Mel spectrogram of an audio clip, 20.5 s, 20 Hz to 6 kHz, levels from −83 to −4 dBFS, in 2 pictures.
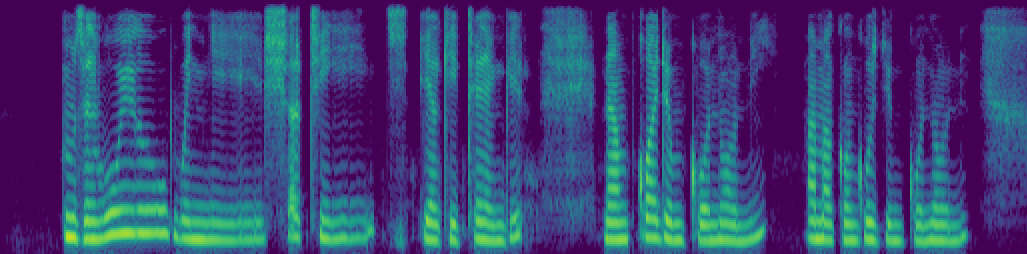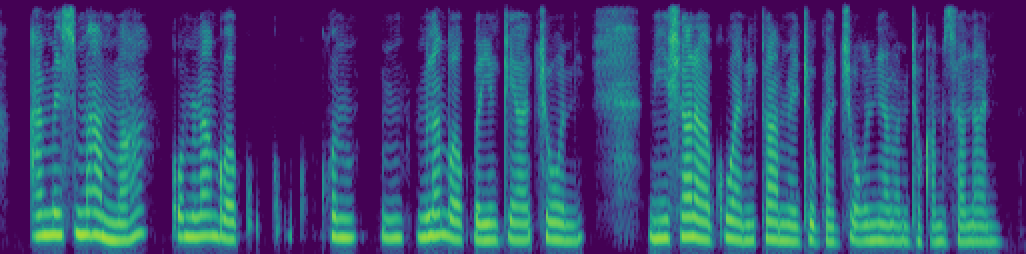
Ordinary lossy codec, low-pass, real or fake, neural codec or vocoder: Opus, 64 kbps; 5.4 kHz; fake; autoencoder, 44.1 kHz, a latent of 192 numbers a frame, MeloTTS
